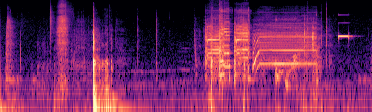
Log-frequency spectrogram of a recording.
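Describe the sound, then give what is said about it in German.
An instant print camera being switched on gives a few sharp clicks, then a sustained buzzing electronic tone for about two seconds. A short, high beep sounds near the end. “ich habe so eine geile Druckekamera. Die machen wir mal kurz live an.”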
